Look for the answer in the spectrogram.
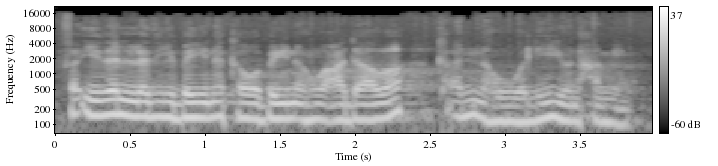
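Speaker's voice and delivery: soft, fast recited Arabic verse; Quran recitation. Acted. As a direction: recite it gently and quickly, as scripture.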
